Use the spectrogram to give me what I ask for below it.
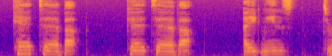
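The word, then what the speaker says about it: كتب: This word is pronounced kataba, kataba, and it means to write.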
